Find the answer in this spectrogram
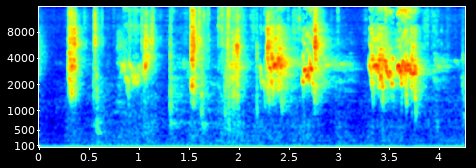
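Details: Happy pet budgerigars playing with a new toy: harsh, buzzy chirps and squawks in bursts of about half a second, irregularly spaced, over a steady low hum indoors.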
